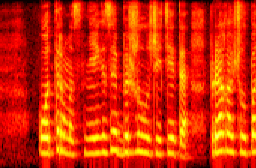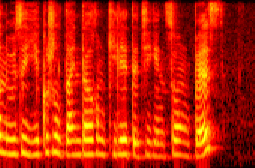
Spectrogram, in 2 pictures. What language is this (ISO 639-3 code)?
kaz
